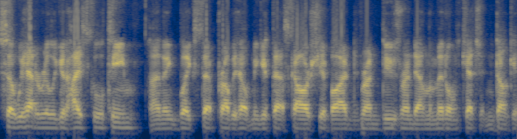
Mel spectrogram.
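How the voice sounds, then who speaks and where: Speaking at a very fast pace, the male speaker is heard through noticeable background noise. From Indiana, with teen years in Oregon. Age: 40s. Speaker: college basketball assistant coach. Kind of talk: podcast interview.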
